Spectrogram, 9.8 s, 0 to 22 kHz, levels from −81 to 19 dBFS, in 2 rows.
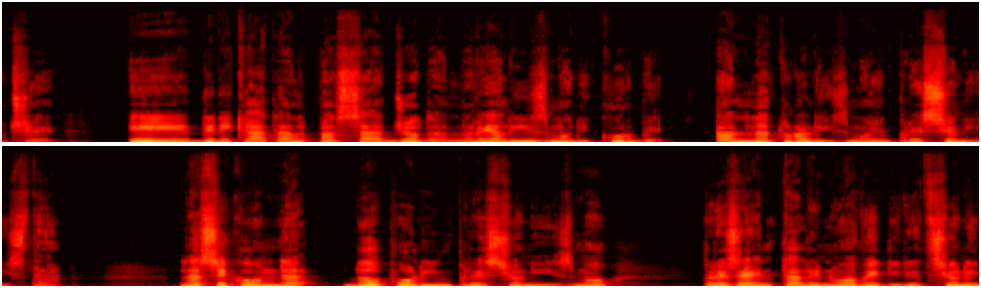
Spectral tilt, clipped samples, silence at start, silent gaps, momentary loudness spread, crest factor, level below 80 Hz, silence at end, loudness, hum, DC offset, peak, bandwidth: -5 dB/octave; under 0.1%; 0.05 s; none; 10 LU; 18 dB; -48 dBFS; 0 s; -27 LUFS; none; under 0.1%; -8 dBFS; over 20 kHz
